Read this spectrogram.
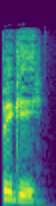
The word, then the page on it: biggie: British English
